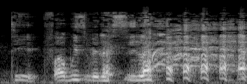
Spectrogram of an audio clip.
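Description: A man's voice, speaking and then laughing in a run of quick, evenly spaced chuckles from about one and a half seconds in.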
